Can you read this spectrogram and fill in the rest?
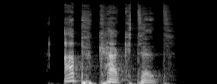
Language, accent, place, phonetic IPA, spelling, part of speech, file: German, Germany, Berlin, [ˈapˌkaktət], abkacktet, verb, De-abkacktet.ogg
- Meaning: inflection of abkacken: 1. second-person plural dependent preterite 2. second-person plural dependent subjunctive II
